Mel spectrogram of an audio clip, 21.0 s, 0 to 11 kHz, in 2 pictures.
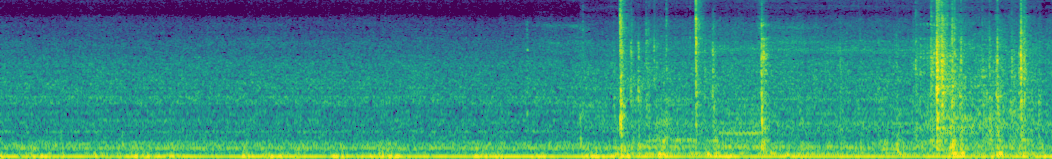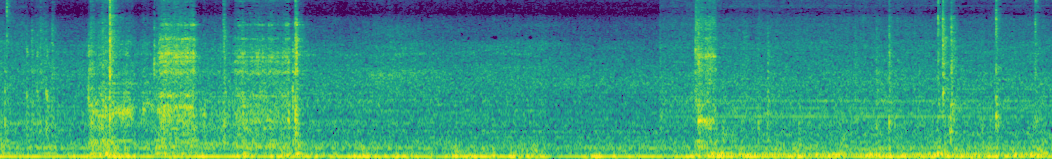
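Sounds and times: printer motor whirring and clatter: 0:05.2 - 0:14.4, 0:17.1 - 0:21.0
printer clicks: 0:05.8 - 0:13.6, 0:17.1 - 0:21.0.

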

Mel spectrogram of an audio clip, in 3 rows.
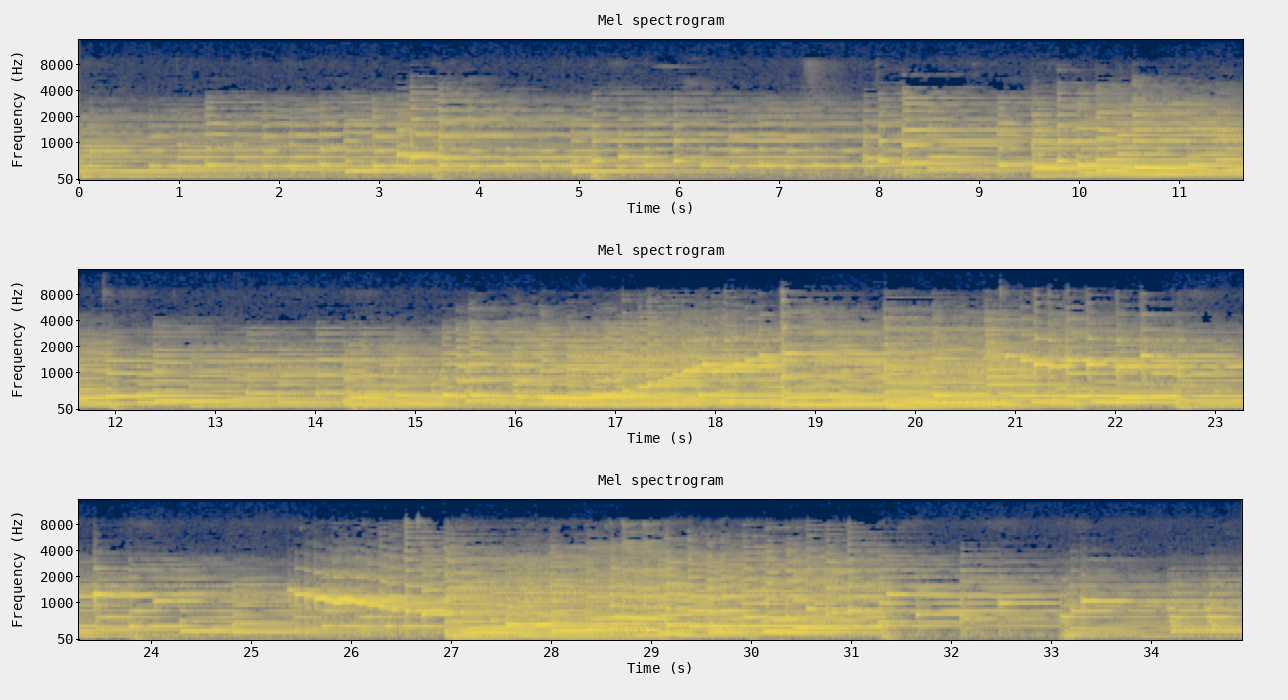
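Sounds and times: grand piano playing: 0:00.0 - 0:34.9.

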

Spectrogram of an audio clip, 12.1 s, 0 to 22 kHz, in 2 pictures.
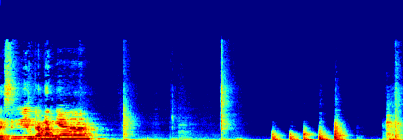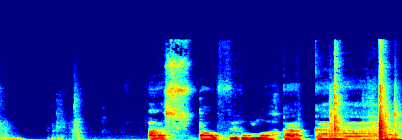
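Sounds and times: knocking on door: 0:04.0 - 0:05.3.

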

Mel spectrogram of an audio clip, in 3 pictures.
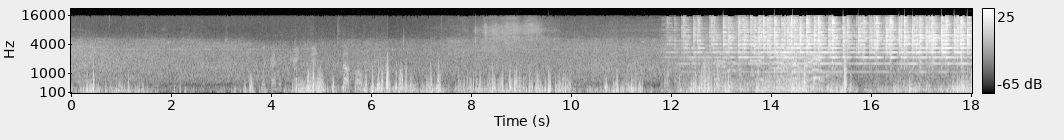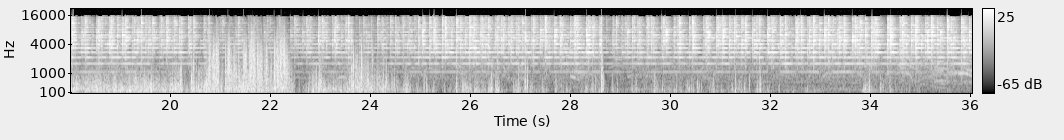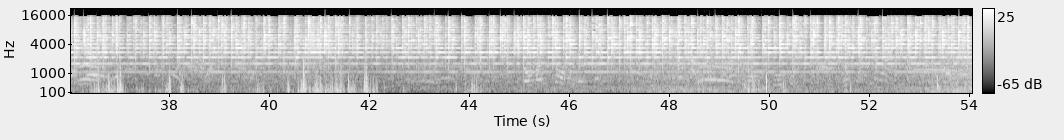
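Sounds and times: steam hiss: 0:08.2 - 0:09.5
steam locomotive chugging: 0:11.9 - 0:54.0.

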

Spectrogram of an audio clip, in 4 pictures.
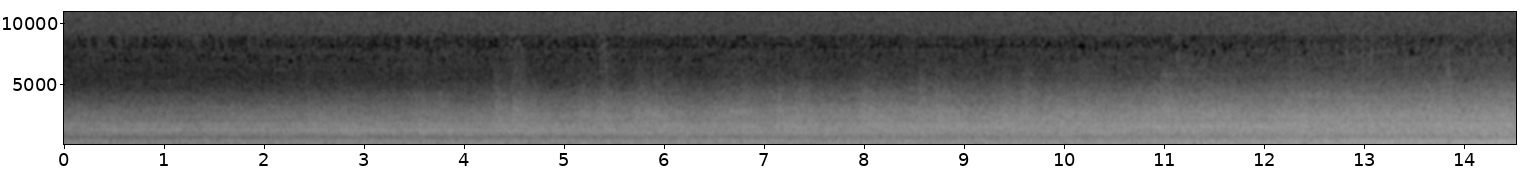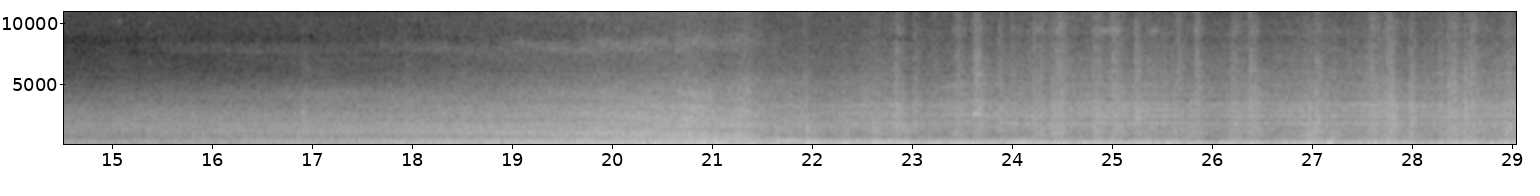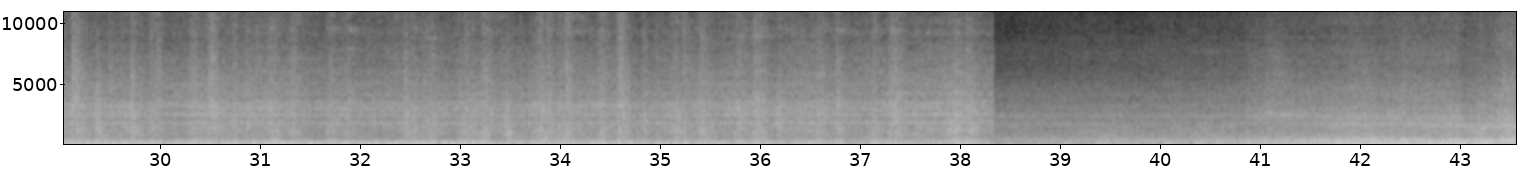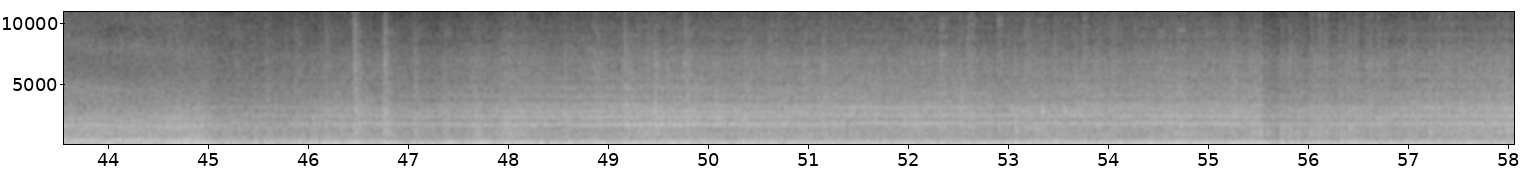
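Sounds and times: train wheels rumbling: 0:16.3 - 0:58.0.

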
